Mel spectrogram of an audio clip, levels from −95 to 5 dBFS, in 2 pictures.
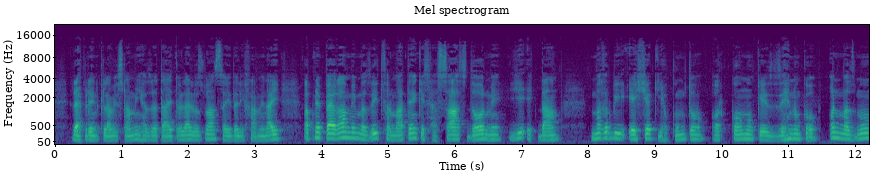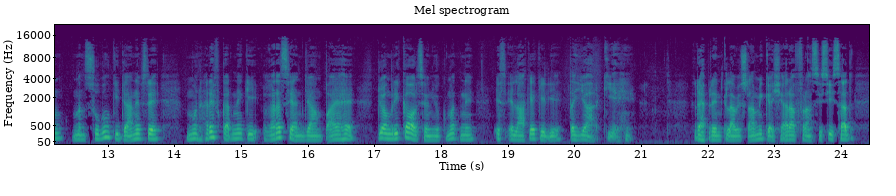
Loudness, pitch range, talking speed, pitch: -34 LUFS, 100-125 Hz, 155 wpm, 115 Hz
